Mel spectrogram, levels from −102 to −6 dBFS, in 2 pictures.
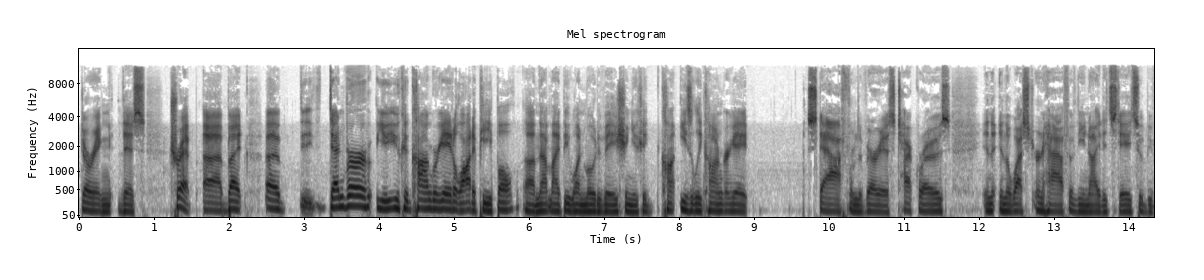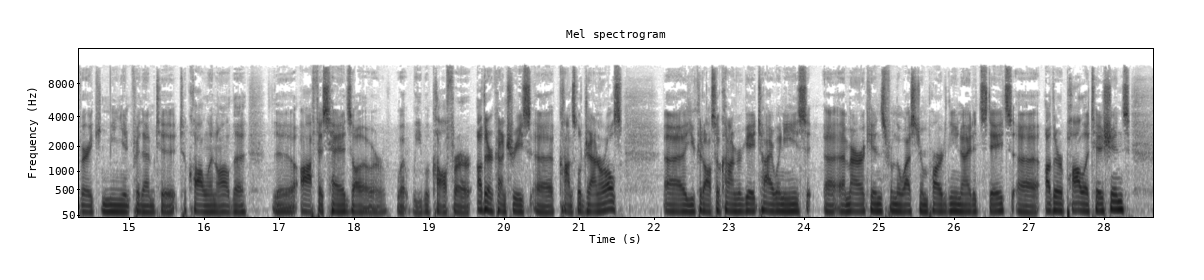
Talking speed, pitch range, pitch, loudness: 185 wpm, 100-120 Hz, 110 Hz, -21 LUFS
